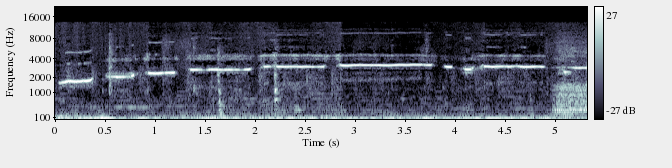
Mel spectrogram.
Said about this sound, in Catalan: es va donar als 7 anys que podia xiular amb el nas.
